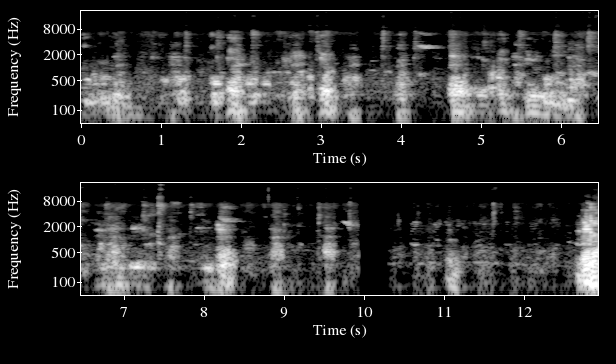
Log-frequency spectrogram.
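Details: Pigs on a farm breeding piglets give low, rough oinking grunts in uneven clusters, some louder snorts between quieter stretches, with faint human voices in the background.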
